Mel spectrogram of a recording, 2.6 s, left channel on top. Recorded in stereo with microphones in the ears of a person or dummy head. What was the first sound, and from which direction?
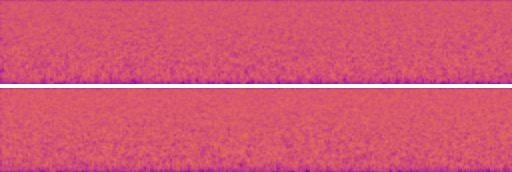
Only background noise.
